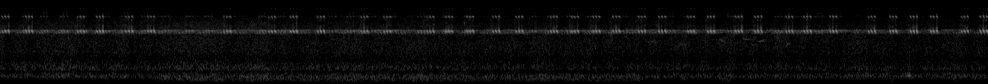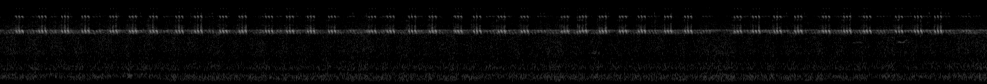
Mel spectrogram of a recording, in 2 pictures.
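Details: Grasshoppers in a flowery meadow or prairie: a steady run of short, sharp, high-pitched chirps, about three to four each second with a fainter higher overtone, continuing evenly for the whole stretch over a soft, quiet background hiss.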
